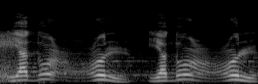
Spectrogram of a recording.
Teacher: یدعل، یدعل، اب یہ دال پر بھی عین پر بھی پیش ہے اور عین پر تشدید ہے، اس کو 2 مرتبہ پڑھیں گے، دوہرا پڑھیں گے، وسط حلق سے ادا کریں گے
